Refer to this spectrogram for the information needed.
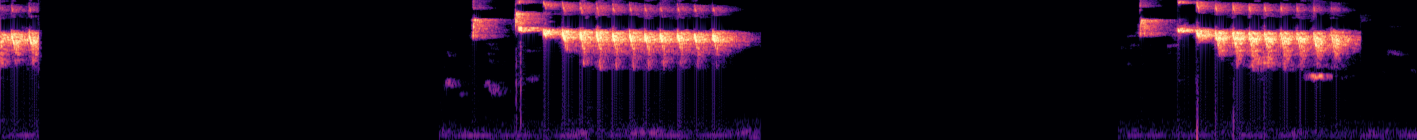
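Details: Pyrrhuloxia, a bird of arid zones of northern Mexico and the southwestern United States, giving two bursts of very fast buzzy trilled notes separated by silence, plus a brief note at the start.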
